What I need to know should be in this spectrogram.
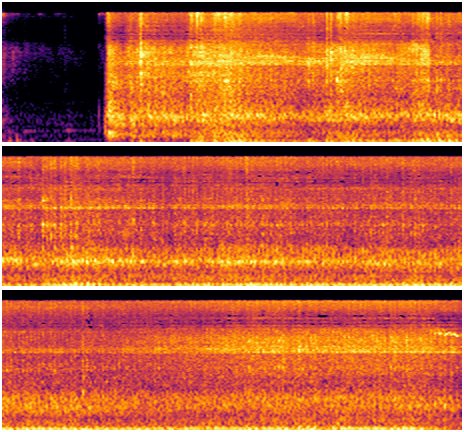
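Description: A small air-cooled car engine starts up and runs with a loud, steady, rattling idle.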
